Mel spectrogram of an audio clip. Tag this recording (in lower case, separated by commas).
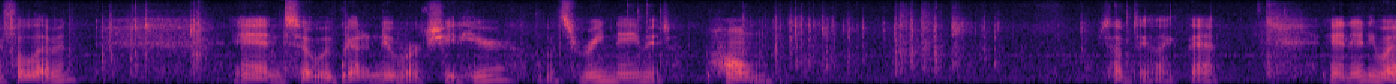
typing, computer keyboard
